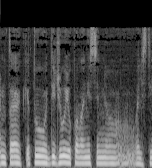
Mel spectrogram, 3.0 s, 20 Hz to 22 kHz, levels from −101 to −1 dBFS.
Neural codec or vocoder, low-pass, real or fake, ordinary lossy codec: vocoder, 44.1 kHz, 128 mel bands, Pupu-Vocoder; 14.4 kHz; fake; MP3, 48 kbps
